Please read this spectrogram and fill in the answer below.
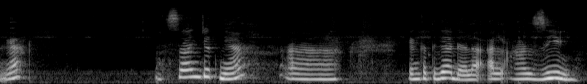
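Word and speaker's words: al-ʻAẓīm: Selanjutnya, yang ketiga adalah al-azim. Al-azim ini bacanya al-azim, ya, teman-teman, bukan pakai zat, bukan pakai zai, tapi pakai dha. Al-azim.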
